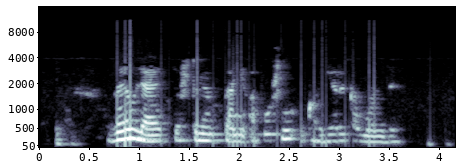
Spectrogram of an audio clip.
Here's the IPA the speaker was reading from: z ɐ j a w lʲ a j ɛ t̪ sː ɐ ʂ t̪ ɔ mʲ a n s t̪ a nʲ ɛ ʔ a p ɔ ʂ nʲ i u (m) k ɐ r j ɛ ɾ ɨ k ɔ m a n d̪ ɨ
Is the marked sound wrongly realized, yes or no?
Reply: yes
